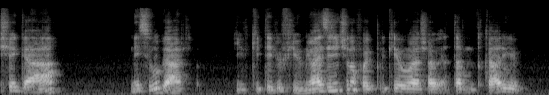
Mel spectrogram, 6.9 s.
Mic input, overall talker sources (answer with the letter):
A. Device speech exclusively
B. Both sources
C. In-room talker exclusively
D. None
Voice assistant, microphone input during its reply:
A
